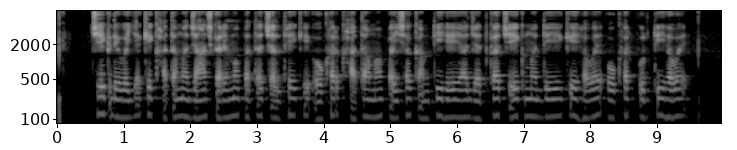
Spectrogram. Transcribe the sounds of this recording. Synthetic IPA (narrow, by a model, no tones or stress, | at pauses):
t͡ʃeːkd̪eːʋəjə̰kekʰa̰ːt̪amẽd͡ʒãːt͡ʃkəɾemẽpət̪a̰t͡ʃə̰lt̪ʰekḛʔoːkʰəɾkʰa̰ːt̪amãpə̰ɪsakə̰mt̪iɦɛjad͡ʒət̪kat͡ʃḛːkmə̃d̪ekeɦəʋəeʔoːkʰəɾpʊɾt̪iɦəʋəe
